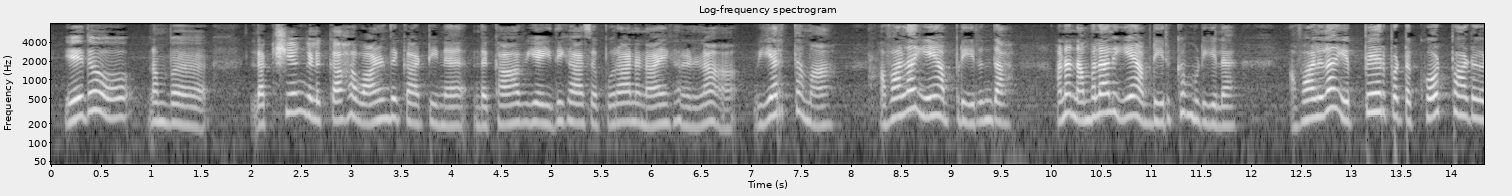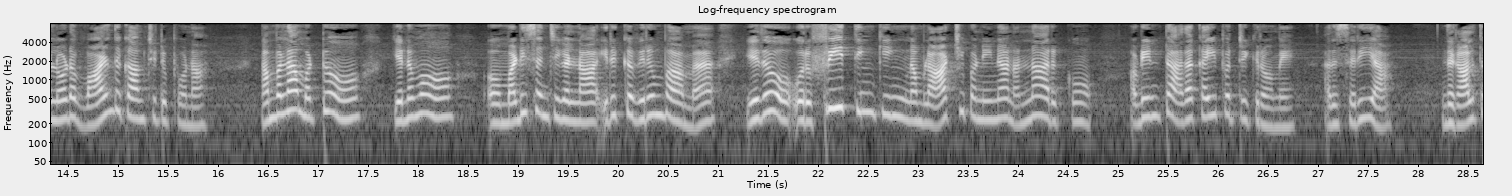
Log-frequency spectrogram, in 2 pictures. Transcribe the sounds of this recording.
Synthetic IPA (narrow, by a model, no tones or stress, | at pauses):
eːðoːnɐmbɐ | lɐkʂɪjɐŋɡɐɭɯkːaːɣɐʋaːɻnd̪ɯkaːʈːɪnɐɪnd̪ɐkaːʋɪjɐɪðɪɣaːsɐpʊɾaːnɐnaːjɐɣɐɾɐɭlãːʋɪjɐɾt̪ːɐmaː | ɐʋaːlːãːẽːɐpːɐɽiɪɾɯnd̪aː | aːnaːnɐmbɐlaːlẽːɐpːɐɽiɪɾɯkːɐmʊɽɪjɐlɐ | ʔɐʋaːɭɯlãːɛpːeːɾpɐʈːɐkoːʈ̚paːɽɯɣɐɭoːɽɐʋaːɻnd̪ɯkaːmɪt͡ʃːɪʈːɯpːoːnãː | nɐmːɐlːãːmɐʈːʊ̃ | ɛnɐmõː | mɐɽisɐɲd͡ʒɪɣɐɭnãːʔɪ̰ɾɯkːɐʋɪɾɯmbaːmɐeːðoːʔɔɾɯfɾiːt̪ɪŋkɪŋnɐmːɐɭɐaːʈ̚t͡ʃipɐɳːɪnaːnɐnːãːɪɾɯkːʊ̃ | ɐpːɐɽɪnʈːɯɐðãːkɐɪpɐʈrɪkːɪɾoːmeː | ɐðɯsɐɾɪjaː | ɪnd̪ɐkaːlɐt̪ː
